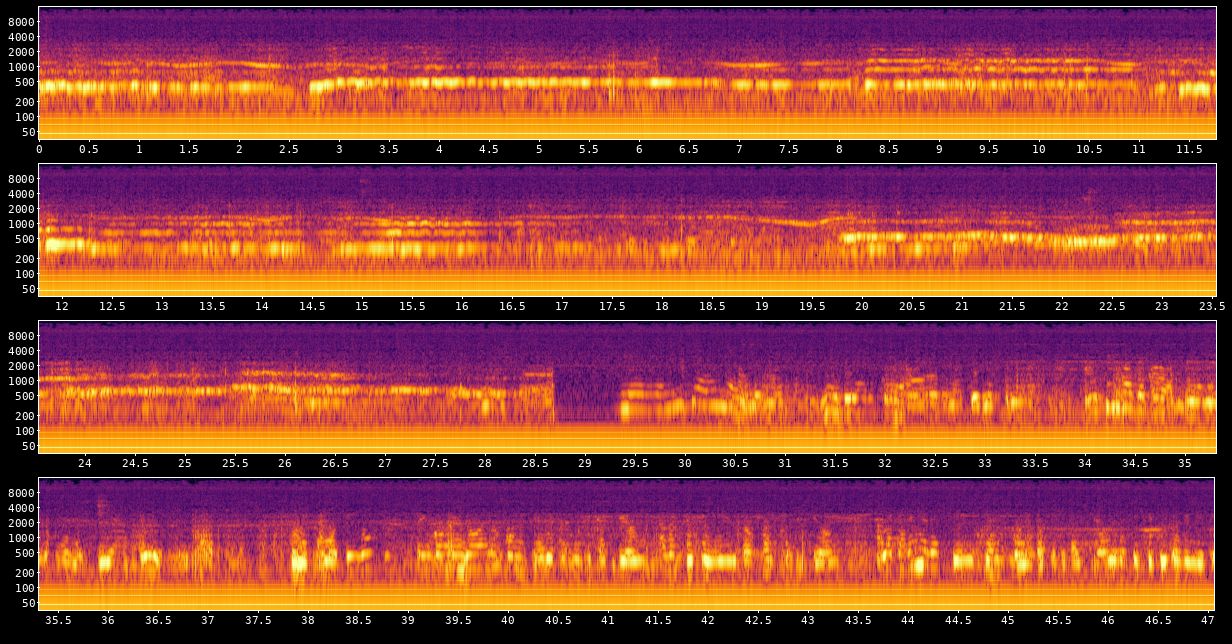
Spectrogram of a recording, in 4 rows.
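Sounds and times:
wavering musical tones over radio: 0.0 - 28.8, 29.4 - 47.0
radio receiver background noise: 29.8 - 47.0.

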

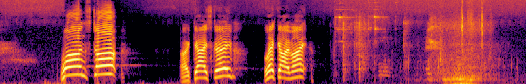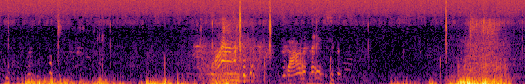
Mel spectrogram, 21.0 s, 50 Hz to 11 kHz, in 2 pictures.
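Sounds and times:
man yelling: 1.2 - 2.5
wind rumbling on microphone: 8.8 - 10.0, 10.6 - 15.3, 18.3 - 20.8.

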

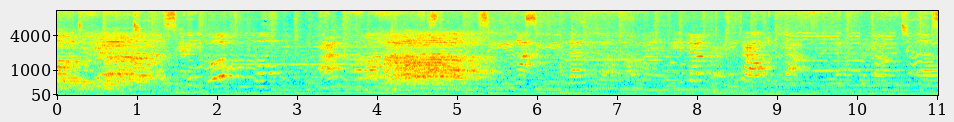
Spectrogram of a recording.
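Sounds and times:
choir singing: 0.0 - 2.2, 3.6 - 7.9.

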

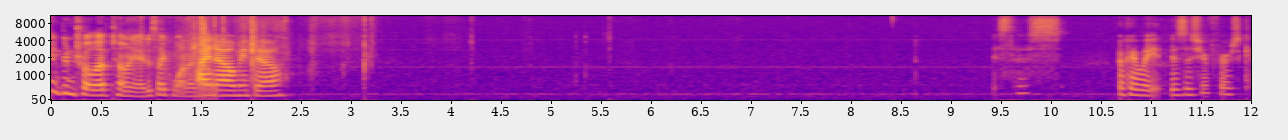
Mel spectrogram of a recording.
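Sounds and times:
low room hum: 0.0 - 12.0
paper rustling: 0.9 - 3.3
woman speaking: 1.2 - 2.4, 9.4 - 12.0.

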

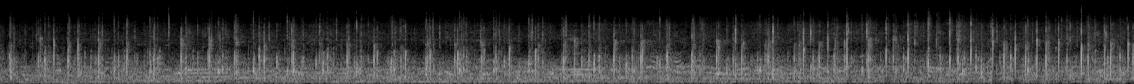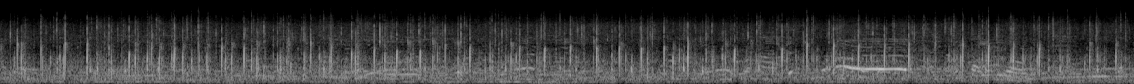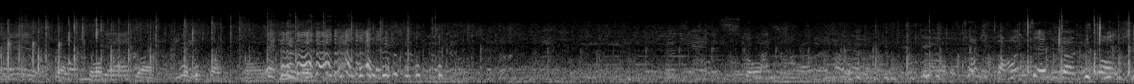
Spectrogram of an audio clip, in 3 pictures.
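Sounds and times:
spectators clapping: 0.0 - 27.6, 30.6 - 34.0
crowd voices: 0.0 - 34.0.

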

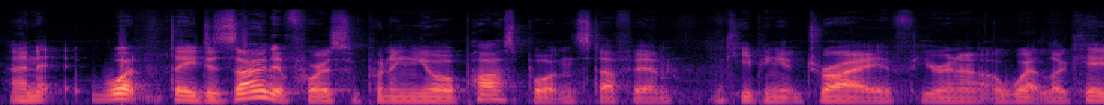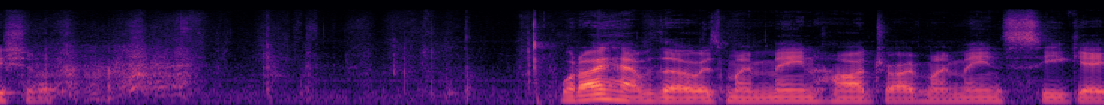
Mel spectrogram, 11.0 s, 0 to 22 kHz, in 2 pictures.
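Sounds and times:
zipper pulled open: 5.6 - 6.6.

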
